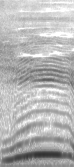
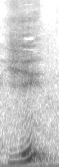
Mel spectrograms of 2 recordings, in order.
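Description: First: High drawn-out yi; long surprised yi. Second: Short low clipped yi. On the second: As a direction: snap out a short yi. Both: Shown as a demonstration. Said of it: "if you say it short".

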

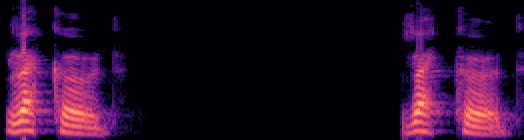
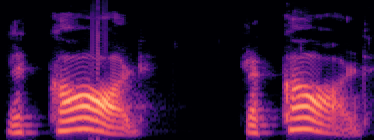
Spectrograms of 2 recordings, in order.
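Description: First: record with the first part റെ hit; record, weight on റെ; stress on RE. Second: record with the second part code hit; record, weight on code; stress on CORD. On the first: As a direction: say record as RE-cord, noun. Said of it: "റെ, അതിനാണ് stress". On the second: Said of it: "ആ കോഡിനാണ് ആ stress". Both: Shown as a demonstration.

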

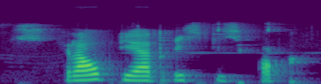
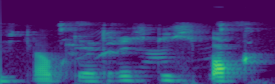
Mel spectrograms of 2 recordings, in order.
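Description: First: Deutlich lauter, begeistert. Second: Said in the usual way. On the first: Real, not acted. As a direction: ruf es übertrieben begeistert. Übertriebene Wiederholung. (lauter, begeisterter Ausruf)

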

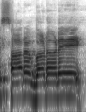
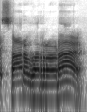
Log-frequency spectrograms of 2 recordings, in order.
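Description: First: ਸਰ ਵੜੜੇ with doubled ੜ and final -e; mispronunciation demo. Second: ਸਰ ਵਰੜਾ slow, r then ੜ, ending in long aa; correct joined pronunciation. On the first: Teacher showing what not to say, mispronounced ਸਰ ਵੜੜੇ. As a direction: say ਸਰ ਵੜੜੇ, no r in the middle. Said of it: "ਗਲਤ ਉਚਾਰਨ ਹੋਵੇਗਾ". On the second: Teacher modelling the joined word, slow correct ਸਰ ਵਰੜਾ. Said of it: "ਇਕੱਠੇ ਹੀ ਉਚਾਰਨ ਕਰਨਾ ਹੈ". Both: Shown as a demonstration.

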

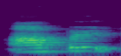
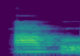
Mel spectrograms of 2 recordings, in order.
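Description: First: "ആപ്പിൾ" with a long open AA at the start; common mispronunciation. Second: "ആപ്പിൾ" with a short English A as in cat; correct pronunciation. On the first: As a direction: say "ആപ്പിൾ" as AA-pple. ("ആപ്പിൾ" തെറ്റായി നീട്ടിയ "ആ" ശബ്ദത്തിൽ) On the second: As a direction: say "ആപ്പിൾ" as AP-ul, punched louder. ("ആപ്പിൾ" ശരിയായി "ആ്യപ്പ്ൾ" എന്ന്) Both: Shown as a demonstration. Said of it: "ആപ്പിൾ എന്നല്ല".

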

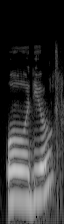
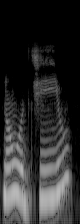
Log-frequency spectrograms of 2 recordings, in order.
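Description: First: "odio" said the Spanish way, o-dio, clean d; "odio" with a plain d and a clear final o. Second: "odio" said the Portuguese way, like od-jiu; Portuguese-style odio. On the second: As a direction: slip into the Brazilian "odio", od-jiu. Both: Shown as a demonstration.

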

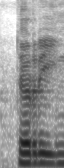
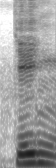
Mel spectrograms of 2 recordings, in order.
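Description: First: จริง misread as "ja-ring"; ออกเสียง ร เรือ. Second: CHING for จริง, silent r; ควบไม่แท้. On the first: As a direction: sound the r in จริง, as two syllables "ja-ring". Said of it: "จะอ่านว่า จริง อย่างนี้ได้ไหม ไม่ได้". (อ่าน จริง ผิดเป็น "จะ-ริง") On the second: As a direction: say จริง as "jing", dropping the r. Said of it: "จะออกเสียงแค่ จอจาน". (อ่าน จริง ว่า "จิง" ไม่ออกเสียง ร) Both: Shown as a demonstration.

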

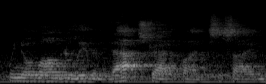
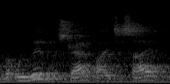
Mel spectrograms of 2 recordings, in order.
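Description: First: "that" picked out against the rest; stress on "that". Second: "a" set against the earlier "that"; quick phrase, leaning on the article "a"; stress on "a". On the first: Preacher contrasting ancient society with today's, "that" stressed. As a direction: lean on "that" to single it out. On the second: Preacher admitting society is still layered, "a" stressed. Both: Real, not acted.

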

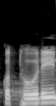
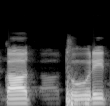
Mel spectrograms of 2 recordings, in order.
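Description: First: ਕਥੂਰੀ with a short first vowel; wrong pronunciation. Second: ਕਾਥੂਰੀ slowly, with a long first aa; correct pronunciation. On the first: Teacher warning the congregation off a misreading, wrong pronunciation. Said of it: "ਕਥੂਰੀ ਨਹੀਂ ਕਹਿ ਦੇਣਾ". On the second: Teacher showing the long vowel on k, correct pronunciation. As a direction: draw out kaa in ਕਾਥੂਰੀ. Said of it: "ਕੱਕੇ ਨੂੰ ਕੰਨਾ ਲੱਗਿਆ". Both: Shown as a demonstration.

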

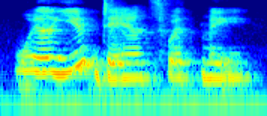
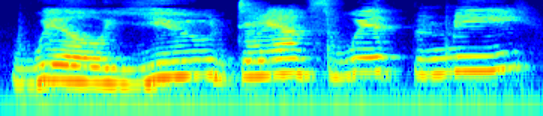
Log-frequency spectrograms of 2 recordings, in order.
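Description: First: Said in the usual way. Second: Slow, rising up on "me"; slow read, pitch rising to "me"; question rise. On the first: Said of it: "read the whole thing". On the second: Shown as a demonstration. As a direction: let "me" climb as a question. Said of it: "You heard my voice go up at the end".

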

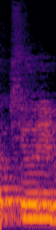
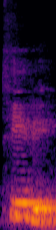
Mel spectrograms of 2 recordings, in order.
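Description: First: थ्योरी said 'thyoo-ree'; common mispronunciation. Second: थ्योरी said 'thi-ree', no o; correct pronunciation demo. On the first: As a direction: put a 'yu' glide in थ्योरी. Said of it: "बहुत सारे लोग इसको थ्योरी पढ़ते हैं". (थ्योरी का गलत उच्चारण, 'थ्यूरी') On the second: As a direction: model थ्योरी short, dropping the 'yu'. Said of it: "इस वर्ड की जो करेक्ट प्रोनाउंसिएशन है". (थ्योरी का सही उच्चारण, 'थिरी') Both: Shown as a demonstration.

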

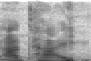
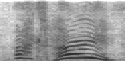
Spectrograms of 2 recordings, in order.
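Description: First: Said in the usual way. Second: High-pitched, worn-out whine; tired whine. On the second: Real, not acted.

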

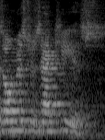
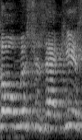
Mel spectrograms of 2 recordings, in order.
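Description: First: Quiet, weary plea; a touch of a worn-out woman begging; mild downtrodden sigh. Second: Higher, louder joyful greeting; bright excited welcome; happy and exuberant. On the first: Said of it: "who was downtrodden and, and suffering". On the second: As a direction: greet him like the best news ever. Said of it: "happy and exuberant and, and excited". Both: Acted.

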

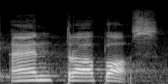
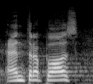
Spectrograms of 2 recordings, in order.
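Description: First: "anthropos" slowly, syllable by syllable; broken into three. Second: Said in the usual way. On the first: Shown as a demonstration. Teacher showing the class a word's three syllables, "anthropos" broken up slowly. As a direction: split "anthropos" into three parts, an-thro-pos. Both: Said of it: "we are breaking into three".

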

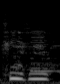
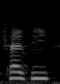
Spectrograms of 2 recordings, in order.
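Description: First: "Cheesy" said with a long ee; guessed name pronunciation. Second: "Chezzy" said with a short e; his own pronunciation. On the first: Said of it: "I don't know how you pronounce his name". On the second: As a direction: say "Chezzy" to rhyme with "fezzy". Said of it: "He pronounces it Chezzy". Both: Shown as a demonstration.

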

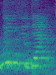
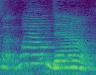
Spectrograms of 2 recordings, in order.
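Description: First: "winded" said with a short i, as in wind and breeze, rhyming with "tinted"; trying "winded" for the car window, unsure; unsure word. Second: "wound" said slowly with the ow sound, rhyming with "sound"; corrected word. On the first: Looking for the word for the car window, says "winded". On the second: Correcting herself to "wound" for the car window, slow. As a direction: settle on "wound" and draw it out slowly. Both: Real, not acted. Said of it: "I don't know what the, what the word is".

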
